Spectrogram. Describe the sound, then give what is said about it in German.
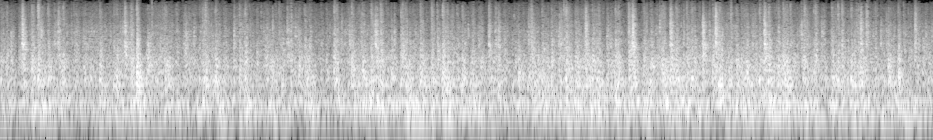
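Rain falling on a roof makes a dense, continuous patter that holds an even, steady loudness throughout. “Klang des Regens auf dem Dach wirkt beruhigend”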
